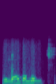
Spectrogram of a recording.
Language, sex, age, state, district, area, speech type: Sindhi, female, 45-60, Maharashtra, Mumbai Suburban, urban, conversation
